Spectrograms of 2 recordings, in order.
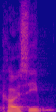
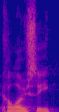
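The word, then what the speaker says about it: Clohesy: So I'm calling Ted Closey the Colossus because someone on VFL commentary was pronouncing his name Ted Colosi.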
